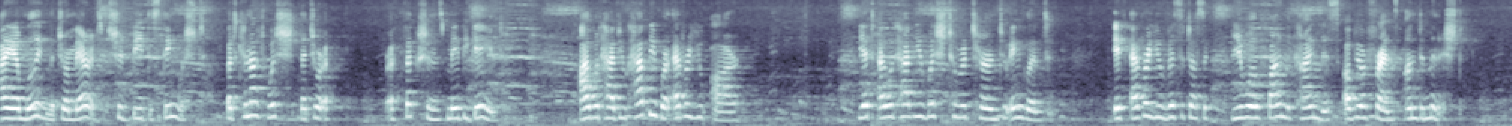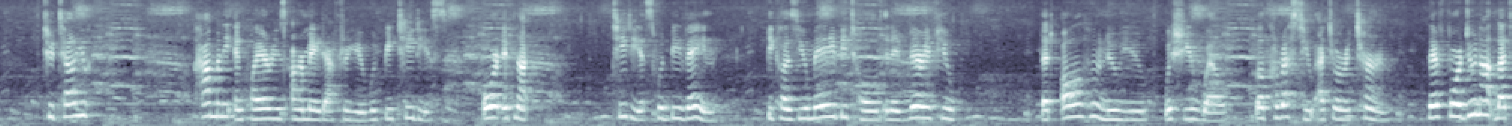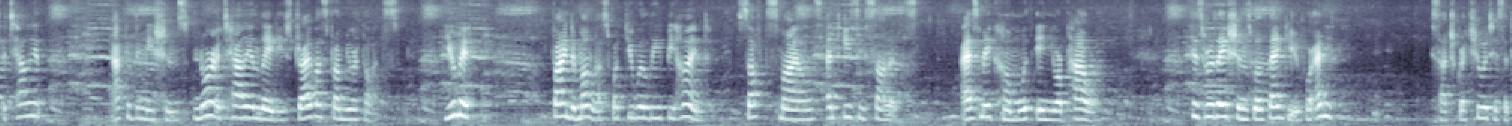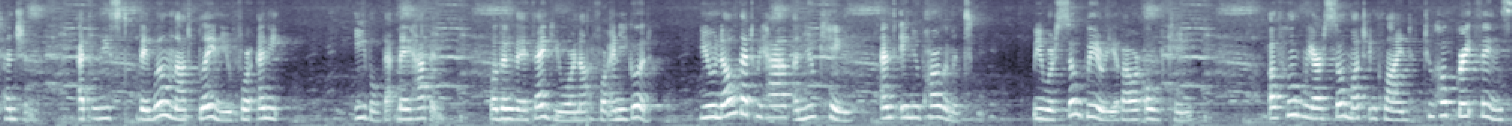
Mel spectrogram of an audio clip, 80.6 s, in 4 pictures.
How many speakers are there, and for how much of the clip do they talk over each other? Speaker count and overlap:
1, no overlap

